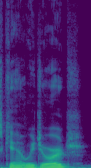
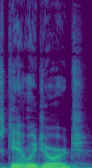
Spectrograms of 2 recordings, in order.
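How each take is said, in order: First: The same plea, softer and smaller; a hushed, fearful plea; softer pleading. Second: Said in the usual way. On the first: A narrator's reading. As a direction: let the hope drain out as you ask. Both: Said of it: "Now Candy spoke his greatest fear".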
